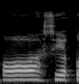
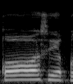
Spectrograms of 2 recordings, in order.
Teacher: یہ اوپر والا قاعدہ اس کے ساتھ بھی لاگو ہوگا، ٹھیک ہے. اور یہ جو قاف ہے حروف قلقلہ ہے، وقف کی صورت میں اس کو تھوڑا ہلا کر پڑھیں گے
